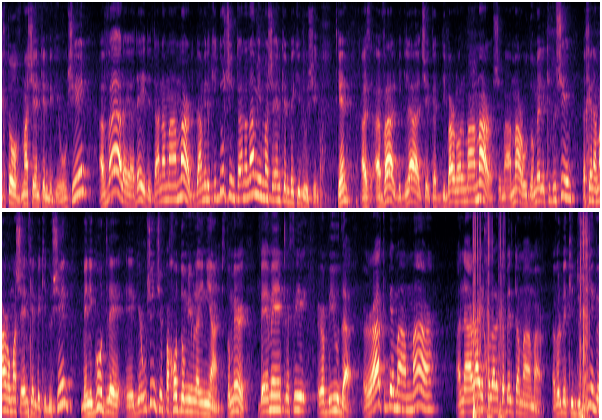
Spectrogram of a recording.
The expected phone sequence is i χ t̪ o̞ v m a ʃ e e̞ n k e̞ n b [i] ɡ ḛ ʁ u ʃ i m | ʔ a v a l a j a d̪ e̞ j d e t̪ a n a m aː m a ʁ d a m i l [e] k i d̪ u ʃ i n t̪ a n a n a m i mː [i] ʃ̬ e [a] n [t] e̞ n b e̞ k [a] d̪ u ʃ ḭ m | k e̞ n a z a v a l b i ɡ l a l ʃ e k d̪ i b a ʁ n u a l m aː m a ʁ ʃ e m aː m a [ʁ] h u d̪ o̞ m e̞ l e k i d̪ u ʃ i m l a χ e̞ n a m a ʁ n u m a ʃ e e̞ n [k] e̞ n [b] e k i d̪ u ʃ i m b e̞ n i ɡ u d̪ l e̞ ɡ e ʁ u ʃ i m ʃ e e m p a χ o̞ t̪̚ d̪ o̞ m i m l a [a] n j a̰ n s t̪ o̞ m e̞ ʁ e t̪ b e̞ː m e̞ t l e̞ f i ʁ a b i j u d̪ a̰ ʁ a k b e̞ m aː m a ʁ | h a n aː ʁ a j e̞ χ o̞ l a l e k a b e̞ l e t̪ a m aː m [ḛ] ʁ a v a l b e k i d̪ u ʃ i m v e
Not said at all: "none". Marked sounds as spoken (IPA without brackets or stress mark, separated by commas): e, e, a, e, k, i, ʁ, k, b, i, a̰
